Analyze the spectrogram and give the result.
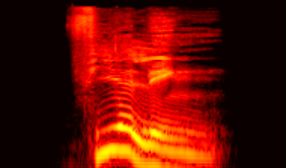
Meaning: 1. quadruplet 2. four of a kind 3. vierling, gun with four barrels
- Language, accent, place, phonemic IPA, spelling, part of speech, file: German, Germany, Berlin, /ˈfiːɐ̯lɪŋ/, Vierling, noun, De-Vierling.ogg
